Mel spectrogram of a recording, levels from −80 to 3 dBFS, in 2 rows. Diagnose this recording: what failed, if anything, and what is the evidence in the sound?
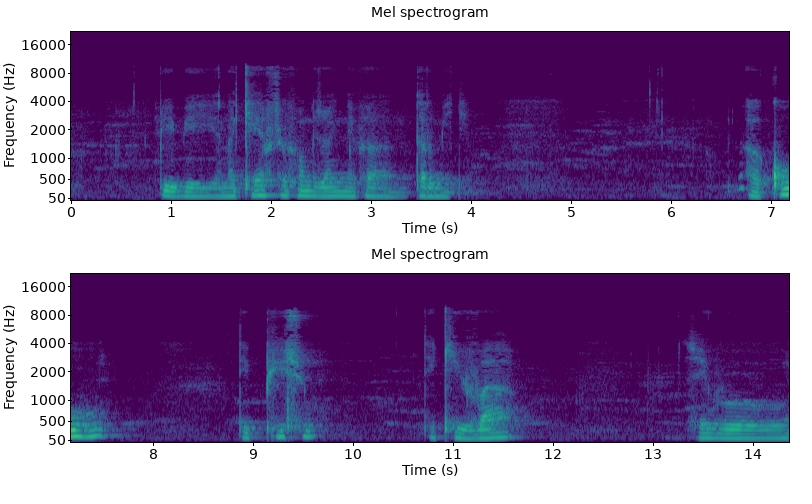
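The codec stage is where this went wrong: the speech has plainly audible AAC compression running the whole way through. Nothing survives above about 10.1 kHz, so the top end is shelved off and everything sounds dull, with a smeared, swirly texture on sustained sounds and sibilants. That's likely AAC-LC squeezed hard: it drops the cut-off and starves the remaining bands of bits, which fits something around 32 kbps.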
